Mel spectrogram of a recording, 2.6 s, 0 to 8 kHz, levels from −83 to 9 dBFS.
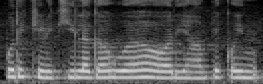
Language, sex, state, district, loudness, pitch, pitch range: Hindi, female, Chhattisgarh, Raipur, -13 LUFS, 235 Hz, 230-240 Hz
